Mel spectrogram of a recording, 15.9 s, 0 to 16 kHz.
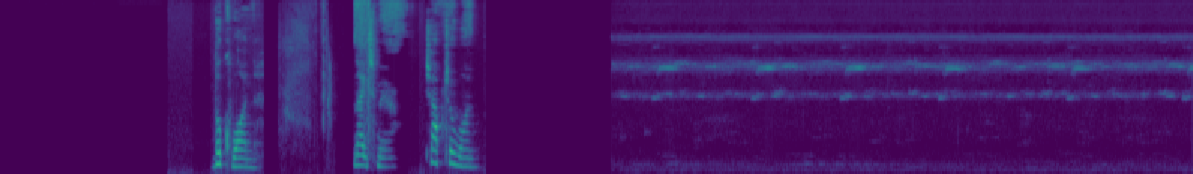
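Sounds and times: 
speech: 2.8s - 3.6s, 4.7s - 6.4s
chorus of tree frogs trilling at night: 8.2s - 15.8s.

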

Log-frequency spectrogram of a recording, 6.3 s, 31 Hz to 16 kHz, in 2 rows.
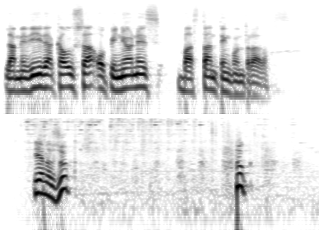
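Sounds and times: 
speech: 0.0s - 4.2s
female pitbull panting: 3.4s - 6.3s.

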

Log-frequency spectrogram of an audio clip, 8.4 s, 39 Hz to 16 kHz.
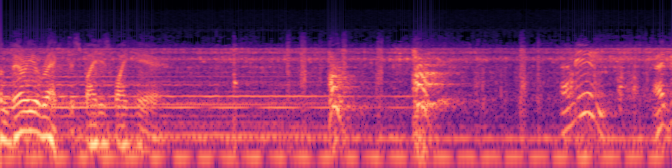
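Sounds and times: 
speech: 0.0s - 2.3s, 7.0s - 8.3s
low steady hum: 0.0s - 8.3s
dog barking: 4.1s - 4.5s, 5.2s - 5.8s.

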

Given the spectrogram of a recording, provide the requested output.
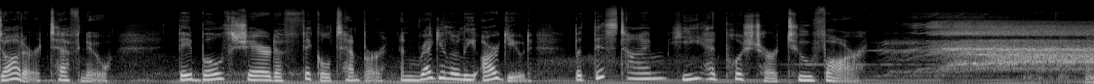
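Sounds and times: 
speech: 0.0s - 9.5s
woman screaming in rage: 8.8s - 10.9s.

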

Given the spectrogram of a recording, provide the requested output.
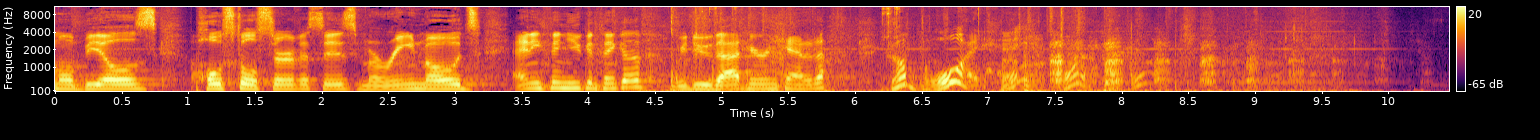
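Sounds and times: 
speech: 0.0s - 8.3s
border detection dog panting: 2.7s - 10.4s.

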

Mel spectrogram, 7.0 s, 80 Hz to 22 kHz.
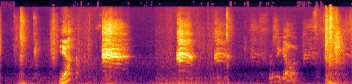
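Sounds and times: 
speech: 1.2s - 1.7s
crow cawing in a doorway: 1.9s - 2.8s, 3.4s - 7.0s.

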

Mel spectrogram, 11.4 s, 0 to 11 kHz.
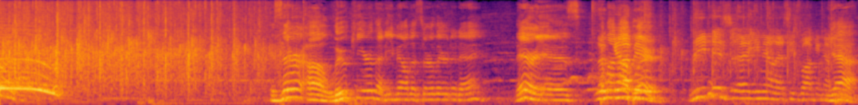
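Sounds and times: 
audience applause at a live comedy show: 0.0s - 4.2s, 8.6s - 11.4s
speech: 3.6s - 11.4s.

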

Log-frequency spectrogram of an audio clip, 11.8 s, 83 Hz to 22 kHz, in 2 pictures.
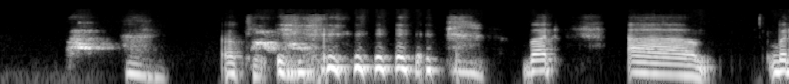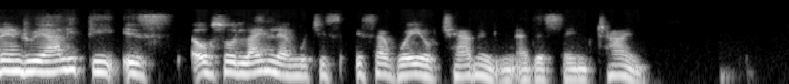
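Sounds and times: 
dog barking: 0.5s - 1.0s, 1.9s - 2.4s
speech: 0.9s - 10.8s.

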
